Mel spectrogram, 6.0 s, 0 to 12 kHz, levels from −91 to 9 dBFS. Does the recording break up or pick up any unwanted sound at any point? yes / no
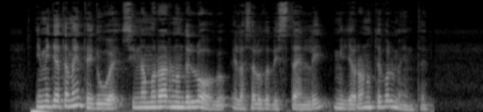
no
